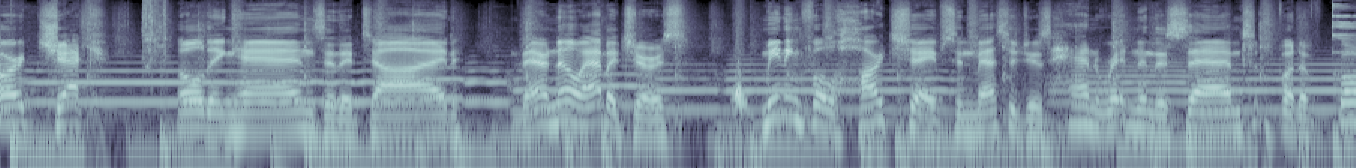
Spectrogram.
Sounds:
Music, Speech

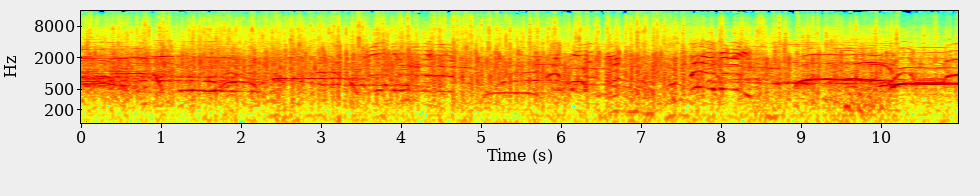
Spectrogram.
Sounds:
Female speech, Speech

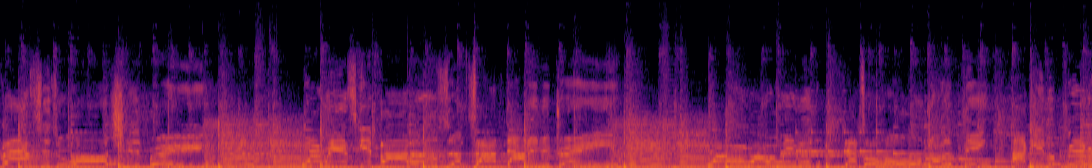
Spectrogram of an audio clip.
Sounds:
Exciting music, Music

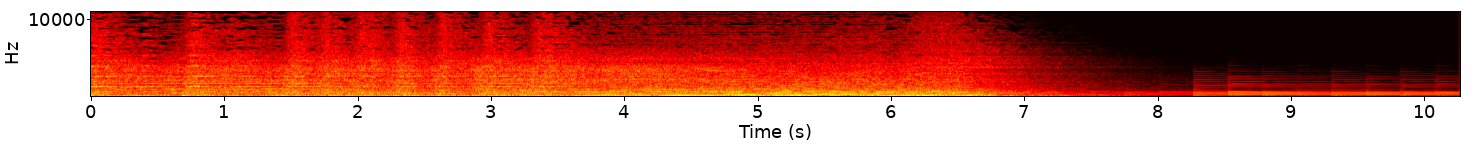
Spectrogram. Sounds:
Music, Theme music

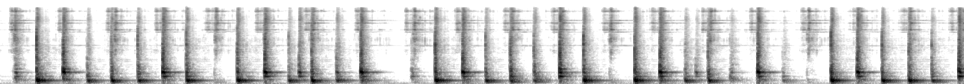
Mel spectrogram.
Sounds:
Music, Tambourine

